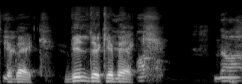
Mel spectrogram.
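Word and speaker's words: Québec: Is that the proper way to pronounce it? Quebec? Quebec, yeah, exactly. In French, it's Quebec.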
